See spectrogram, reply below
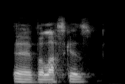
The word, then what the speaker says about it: Velasquez: Kane Vasquales. I hope I said that right. – Although I much prefer that pronunciation. – No? Ah. – Velasquez. – How do you pronounce it? Velasquez. Kane Velasquez.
